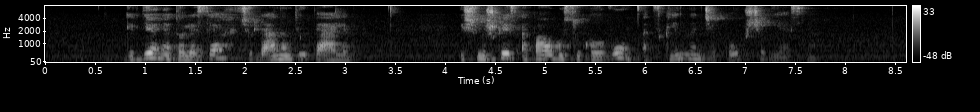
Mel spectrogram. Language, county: Lithuanian, Kaunas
